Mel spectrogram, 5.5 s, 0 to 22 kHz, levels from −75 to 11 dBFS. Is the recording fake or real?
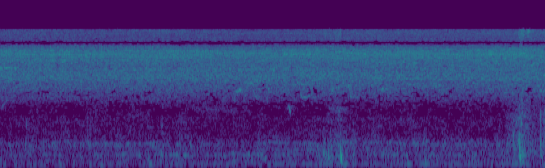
real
